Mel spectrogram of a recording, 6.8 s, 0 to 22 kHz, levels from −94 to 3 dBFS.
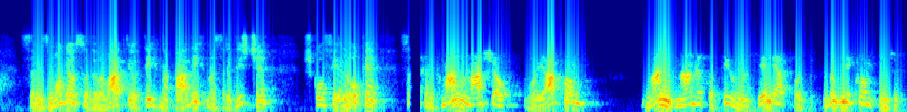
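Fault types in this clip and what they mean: Block size mismatch (truncated): One stage hands over longer blocks than the next one reads, so the tail of every block gets dropped. Here it runs through the whole clip as a steady buzz at about 172 Hz, which fits a 256-sample read size. The speech also plays 1.88 times too fast, yet stays at roughly its normal pitch, because whole chunks are skipped rather than the audio being sped up.
Handover gap: The call switched networks and no speech frames came through during the changeover. At 3.06 s the speech fades out within a few tens of milliseconds, and it stays silent until 3.16 s. That is only about a tenth of a second of clip time because of the speed-up, but it corresponds to roughly 180 ms of the call, and whatever was said then is gone.
Fallback to narrowband: Right after the handover, from 3.16 s to the end, the call drops from HD Voice to an older narrowband codec. 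Nothing above 4 kHz survives, so the speech turns dull and muffled and picks up a rougher, grainier texture. That points to a low-rate narrowband mode, something like AMR-NB at 7.4 kbit/s, taking over from the much richer wideband stream before it.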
